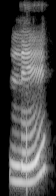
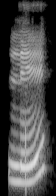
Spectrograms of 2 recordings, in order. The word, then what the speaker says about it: les: we do in english so it now becomes lay shells the pronunciation is lay shells so say it with me lay shells lay shells perfect so the pronunciation of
